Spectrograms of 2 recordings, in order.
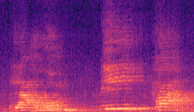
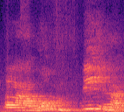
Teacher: Membacanya adalah harus dengan jelas. Jelas hurufnya, tidak ada kata-kata dengung. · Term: iza safawi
